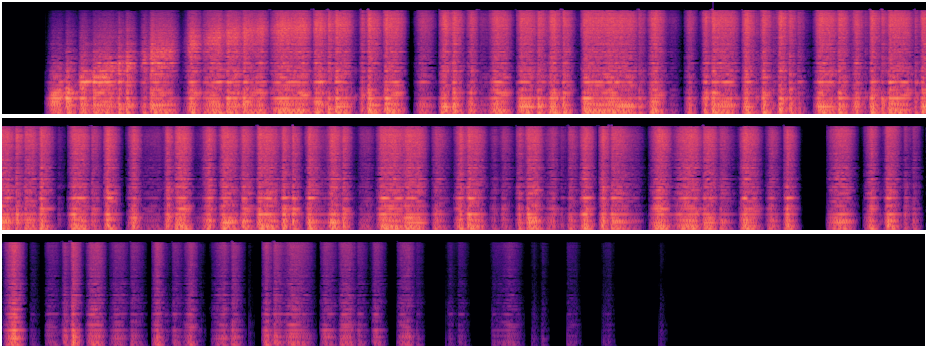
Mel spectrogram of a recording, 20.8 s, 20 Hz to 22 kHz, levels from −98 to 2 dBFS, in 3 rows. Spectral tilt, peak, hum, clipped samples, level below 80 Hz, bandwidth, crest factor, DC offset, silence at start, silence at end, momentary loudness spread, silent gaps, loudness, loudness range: -3 dB/octave; 0 dBFS; none; under 0.1%; -40 dBFS; 16.5 kHz; 24 dB; under 0.1%; 0.35 s; 3.1 s; 17 LU; 12.94-13.11 s, 15.77-15.81 s, 16.76-16.82 s, 17.04-17.17 s, 17.38-17.52 s; -21 LUFS; 16 LU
